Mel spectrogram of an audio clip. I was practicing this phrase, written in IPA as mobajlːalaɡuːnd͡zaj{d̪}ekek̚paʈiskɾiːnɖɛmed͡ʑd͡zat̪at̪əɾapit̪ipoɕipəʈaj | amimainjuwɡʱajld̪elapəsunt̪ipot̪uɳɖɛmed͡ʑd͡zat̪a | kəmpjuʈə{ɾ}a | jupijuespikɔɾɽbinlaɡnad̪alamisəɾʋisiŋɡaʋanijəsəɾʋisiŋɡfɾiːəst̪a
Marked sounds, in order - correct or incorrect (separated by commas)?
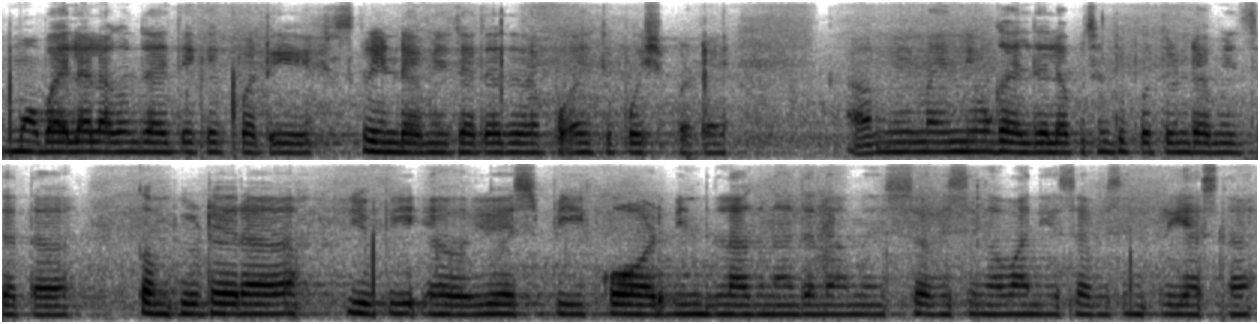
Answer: incorrect, correct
